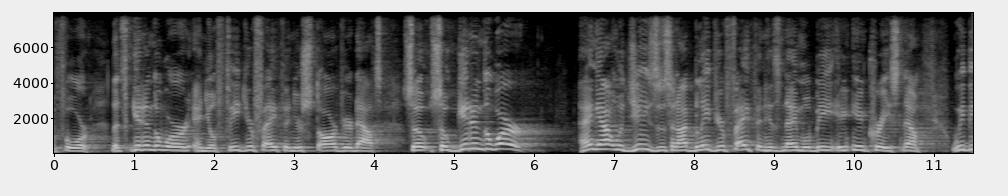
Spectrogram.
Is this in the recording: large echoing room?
yes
